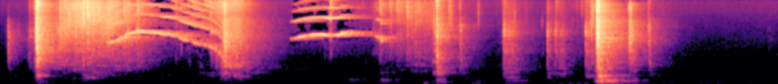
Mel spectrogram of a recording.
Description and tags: Opening and closing a door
